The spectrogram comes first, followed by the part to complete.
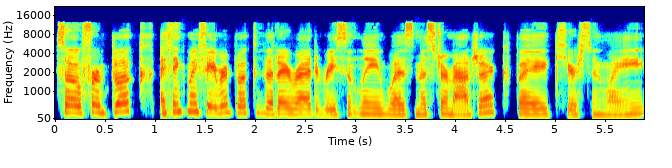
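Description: A woman with an American accent, medium pitch, ordinary pitch variation and a bright, sharp tone at a moderate pace, in a dry, close recording with no echo and a quiet background. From upstate New York. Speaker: novelist. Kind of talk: casual interview chat. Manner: hesitant with many fillers.

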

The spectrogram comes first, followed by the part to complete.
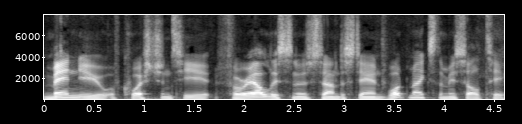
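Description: A man with an Australian accent at a medium pitch, on a very clean recording with a silent background. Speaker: podcast co-host and radio personality. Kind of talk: casual chat.

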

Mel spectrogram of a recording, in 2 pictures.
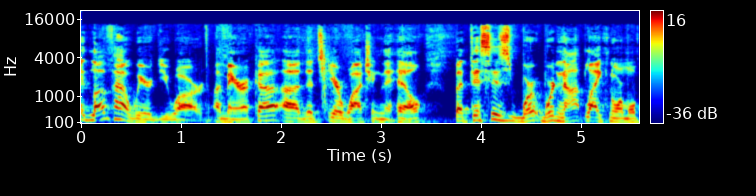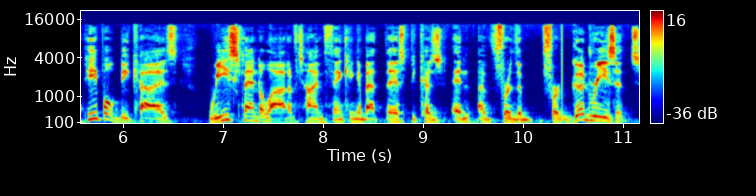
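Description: A man talks at medium pitch and a moderate pace, his voice somewhat breathy. His intonation is lively and his loudness very even. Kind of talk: TV news panel discussion.

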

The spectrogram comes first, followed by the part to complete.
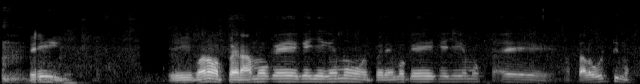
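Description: This man has an ordinary speaking voice at a medium pitch. He talks at a fairly slow pace with fairly even intonation. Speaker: retired baseball pitcher. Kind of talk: casual chat.

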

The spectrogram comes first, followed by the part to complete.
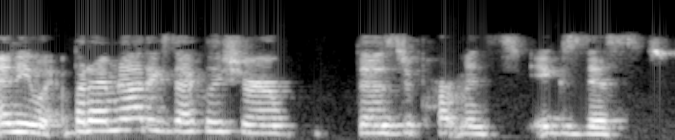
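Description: A woman with a Chicago accent speaks at a moderate pace in a fairly high voice, her pitch varying in an ordinary way. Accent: American, Chicago. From US Midwest, Chicago (Soviet immigrant community). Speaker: graphic novelist and PhD student. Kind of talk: interview. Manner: hesitant, many fillers.

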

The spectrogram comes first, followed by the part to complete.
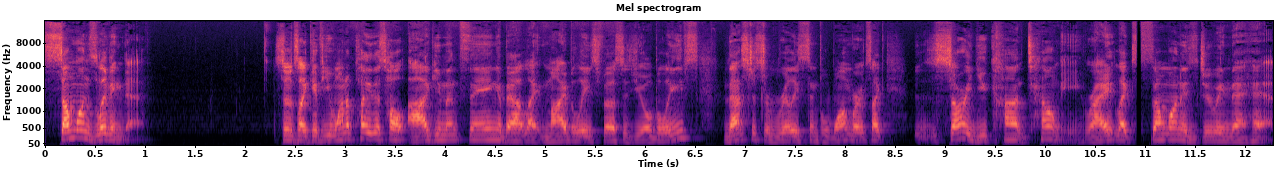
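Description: With an Australian accent, a man talks at a fairly quick pace in a fairly high pitch, his intonation lively against a quiet background. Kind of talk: casual chat.

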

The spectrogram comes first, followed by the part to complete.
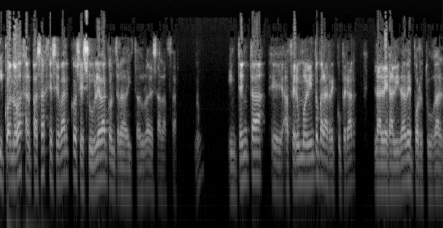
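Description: Dry and close with no echo, the recording captures a man at medium pitch with a bright, sharp tone. He talks at a fairly quick pace. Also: ordinary pitch variation. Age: 50s. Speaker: historical memory activist. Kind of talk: radio interview. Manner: halting.

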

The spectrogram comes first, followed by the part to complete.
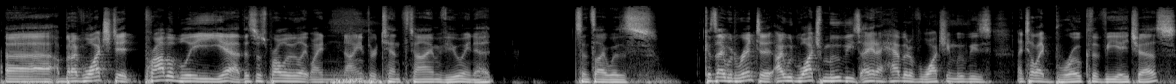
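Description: A man with an American accent and an ordinary speaking voice, medium pitch, ordinary pitch variation, very even loudness and a moderate pace. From Texas. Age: 20s. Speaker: comedian. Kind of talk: casual chat.

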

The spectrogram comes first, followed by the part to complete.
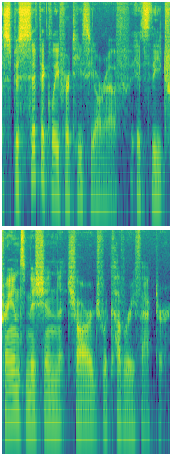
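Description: In a very clean recording with a silent background, a man of medium pitch talks with hardly any pauses. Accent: American. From Texas. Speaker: energy company executive. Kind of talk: interview.

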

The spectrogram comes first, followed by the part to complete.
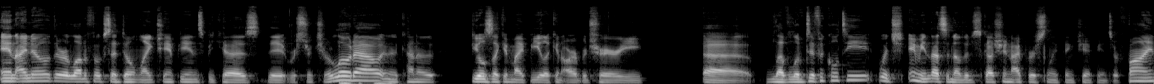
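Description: Talking at a very fast pace, a man with a medium pitch swings his pitch very widely on a very clean recording with a silent background. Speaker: video game content creator. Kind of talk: casual podcast discussion. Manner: animated, enthusiastic.

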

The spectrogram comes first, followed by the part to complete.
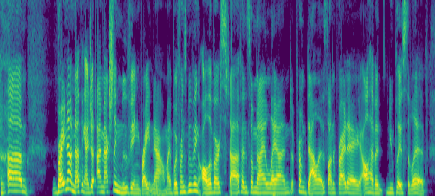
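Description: A woman's fairly quick delivery with ordinary pitch variation. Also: medium pitch for a woman. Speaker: podcast host. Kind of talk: casual chat. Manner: fast talker.

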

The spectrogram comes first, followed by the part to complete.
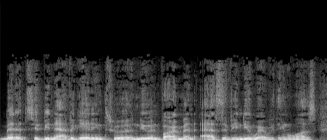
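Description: Talking at a very fast pace, a man has a dark, mellow tone and a fairly low pitch. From India, Maharashtra. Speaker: chef and restaurateur. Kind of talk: interview.

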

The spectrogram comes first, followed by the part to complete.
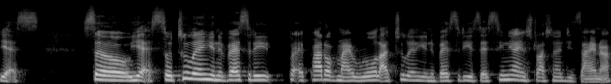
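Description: A woman speaks very fast with a Ghanaian accent and a medium pitch. The recording is very clean, with a silent background. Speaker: instructional designer and educator. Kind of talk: interview conversation. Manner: laughs often, hesitant with restarts.

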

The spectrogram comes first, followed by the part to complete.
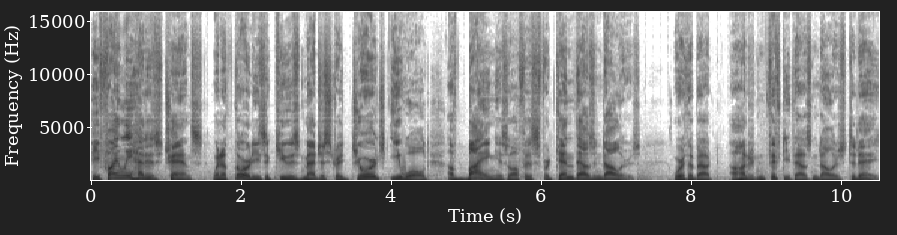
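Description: This is a normal speaking voice. It moves at a fairly slow pace. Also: man, medium pitch for a man. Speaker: podcast host. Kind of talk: true-crime narration. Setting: studio. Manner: suspenseful, steady delivery.

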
